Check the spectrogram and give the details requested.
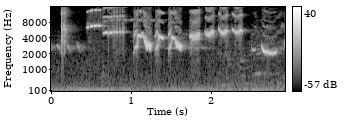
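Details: Mountain flowerpecker in full chattering song to rile up rivals: a sharp high chip, then clear whistled notes and a run of quick warbled phrases repeated several times, ending in short falling whistles, with a soft low electrical hum throughout.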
